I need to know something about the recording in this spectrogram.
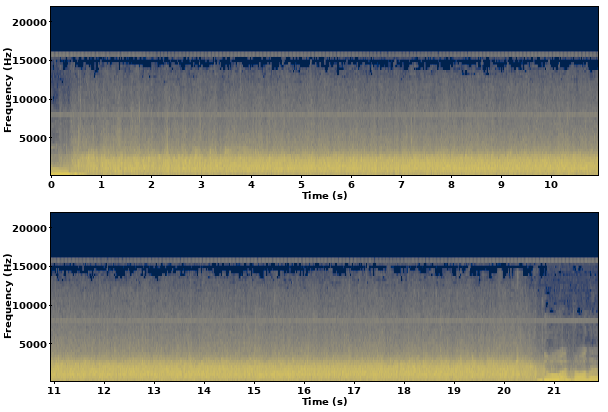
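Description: A large crowd applauds loudly and steadily.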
